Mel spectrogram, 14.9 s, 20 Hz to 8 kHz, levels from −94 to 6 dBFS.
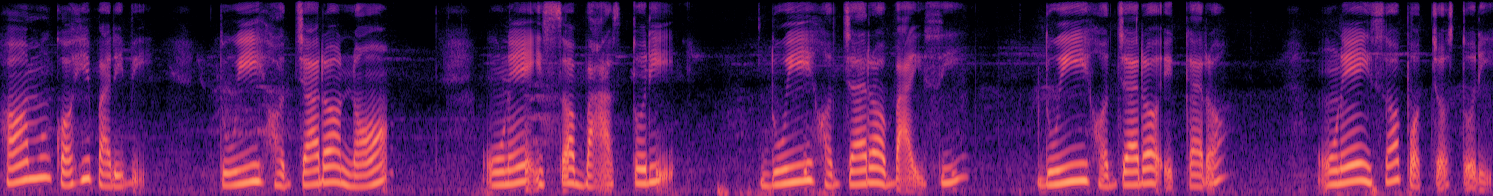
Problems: background conversations at intervals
